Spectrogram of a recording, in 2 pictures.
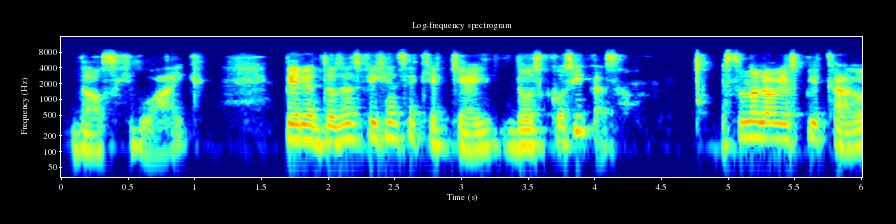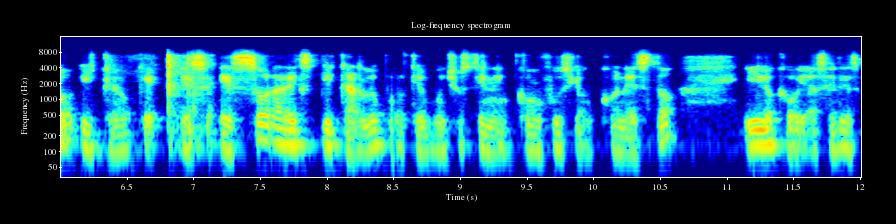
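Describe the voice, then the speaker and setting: A man teaching an English class over a video call, explaining in Spanish and slowly modeling English phrases. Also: medium pitch, husky. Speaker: English instructor. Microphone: computer mic on a video call. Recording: dull lo-fi meeting recording.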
